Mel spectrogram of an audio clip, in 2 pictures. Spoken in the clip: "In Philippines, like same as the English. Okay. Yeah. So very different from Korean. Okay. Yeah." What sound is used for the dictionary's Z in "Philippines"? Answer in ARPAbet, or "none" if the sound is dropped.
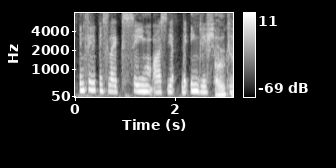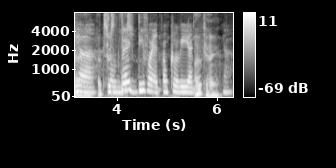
S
